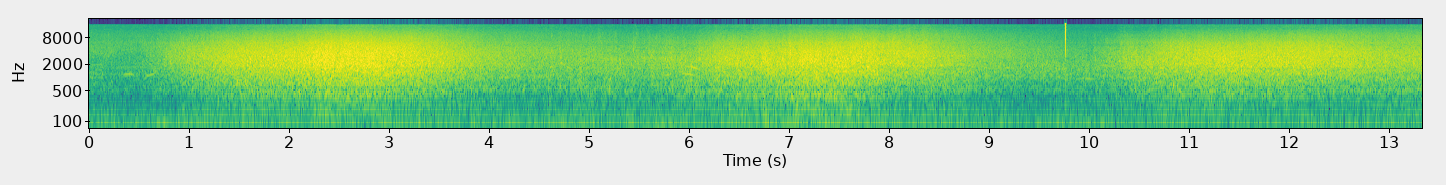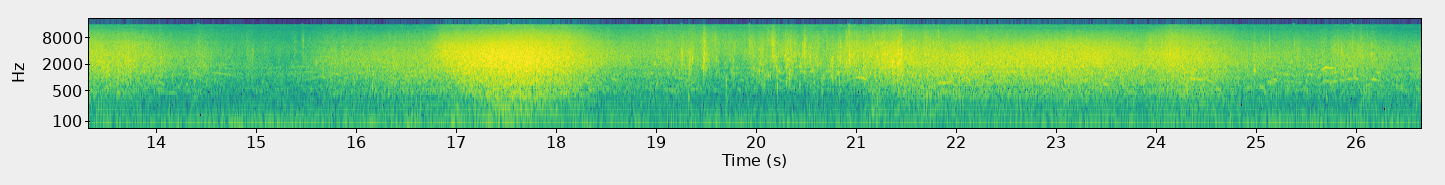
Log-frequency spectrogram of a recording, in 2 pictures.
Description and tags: Recorded at Estepona beach (Malaga - Spain). You can hear sea shore and kids playing.
Used: Sony portable MD, Aiwa stereo mic.
beach, people, sea, shore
